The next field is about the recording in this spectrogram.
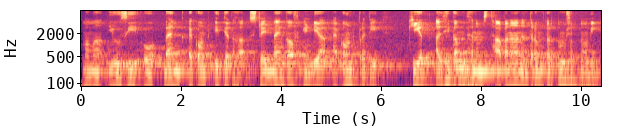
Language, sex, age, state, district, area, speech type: Sanskrit, male, 18-30, Karnataka, Chikkamagaluru, rural, read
